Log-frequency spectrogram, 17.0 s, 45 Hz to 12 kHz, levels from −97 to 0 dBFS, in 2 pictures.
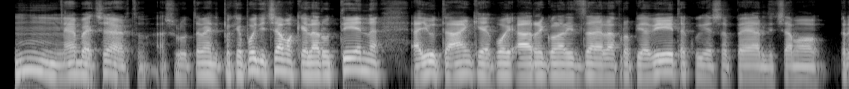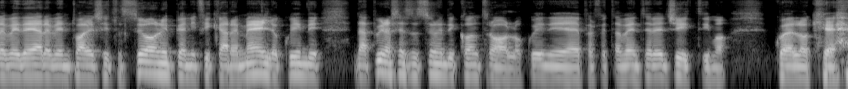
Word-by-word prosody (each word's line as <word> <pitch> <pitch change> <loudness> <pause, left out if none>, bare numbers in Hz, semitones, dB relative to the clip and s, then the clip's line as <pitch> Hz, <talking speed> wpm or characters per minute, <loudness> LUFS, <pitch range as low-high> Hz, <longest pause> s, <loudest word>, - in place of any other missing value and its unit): Mh, 135 -6 -4
eh, 120 +3 +3
beh, 110 -4 +1
certo 110 -8 -1
assolutamen 110 +2 -4
perché 110 +4 -3
poi 155 +5 +2
diciamo 135 +2 +4
che 120 - 0
la 120 0 +6
routine 135 +3 +3 0.3
aiuta 115 0 +2
anche 120 -3 +3
poi 115 +2 +1
a 110 0 +7
regolarizzare 110 -1 +1
la 105 0 +1
propria 105 0 -3
vita, 130 0 +4
quindi 105 -2 -7
a - - -6
saper, 100 0 -3
diciamo, 95 0 -5
prevedere 105 -1 +2
eventuali 100 0 -1
situazioni, 115 +5 -2
pianificare 100 0 -3
meglio, 115 0 +5
quindi 110 -2 -4 0.3
dà 100 -1 -3
più 140 - -3
una 125 - +3
sensazione 115 -1 -6
di 105 -1 -6
controllo, 95 -5 -4
quindi 100 -2 -4
è 95 0 0
perfettamente 95 +1 -6
legittimo 95 -3 -4 0.5
quello 95 -3 0
che - - +2
105 Hz, 145 wpm, -24 LUFS, 100-120 Hz, 0.5 s, a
